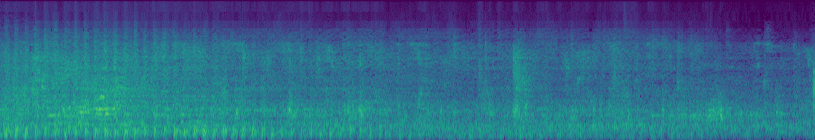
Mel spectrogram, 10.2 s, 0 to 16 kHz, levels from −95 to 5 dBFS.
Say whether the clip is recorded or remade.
remade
